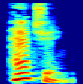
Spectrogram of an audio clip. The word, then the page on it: hatching: British English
